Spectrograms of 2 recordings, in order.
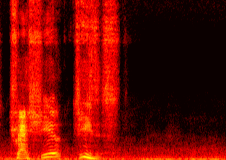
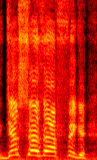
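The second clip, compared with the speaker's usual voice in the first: higher, sneering read of a know-it-all commenter; mocking high voice; 7 semitones higher than usual. Streamer mocking a chat commenter, high sneering voice.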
